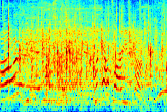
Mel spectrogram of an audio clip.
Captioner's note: all cheering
